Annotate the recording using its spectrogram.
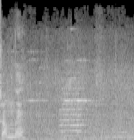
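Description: A vehicle horn sounds one steady tone lasting about a second in the middle, over road traffic noise; a voice trails off right at the start.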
